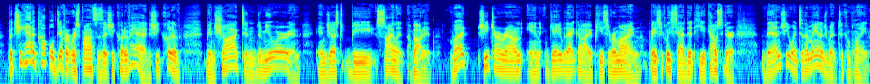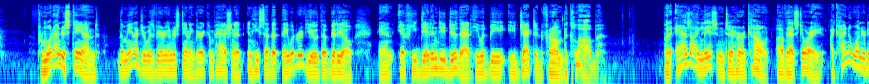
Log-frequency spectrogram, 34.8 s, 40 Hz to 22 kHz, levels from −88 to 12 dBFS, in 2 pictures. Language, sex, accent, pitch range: English, male, American, 110-130 Hz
